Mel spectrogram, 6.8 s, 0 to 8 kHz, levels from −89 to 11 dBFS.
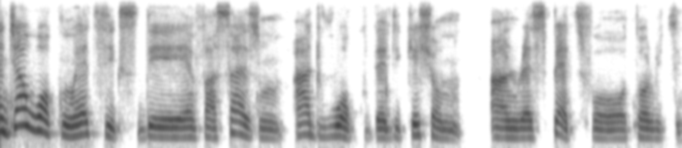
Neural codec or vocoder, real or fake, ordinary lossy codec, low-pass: none; real; Opus, 16 kbps; 7.2 kHz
